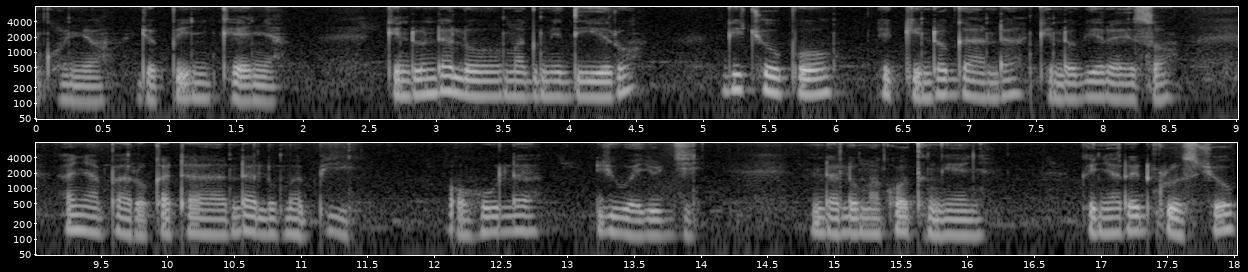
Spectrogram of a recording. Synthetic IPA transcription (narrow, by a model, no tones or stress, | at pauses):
kʰɔɲɔ | d͡ʒɔpḭɲkʰɛɲa | kendondalomaɡmid̪jeɾo | ɡɪt͡ʃopo | ekindoɡandakendoɡɪɾɛsɔ | aɲapaɾɔkatʰandalomapi | ɔhʊla | juwajod͡ʒi | ndalomakʰɔt̪ŋɛɲ | keɲaɾɛdkɾost͡ʃop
